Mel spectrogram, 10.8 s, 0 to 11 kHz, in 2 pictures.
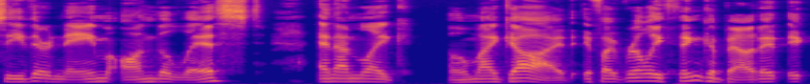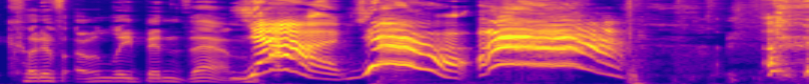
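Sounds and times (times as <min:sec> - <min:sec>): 
speech: 0:00.0 - 0:08.9
loud high-pitched excited scream: 0:07.0 - 0:09.7.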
